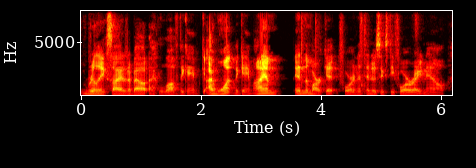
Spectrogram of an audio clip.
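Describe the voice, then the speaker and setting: A man's voice: fairly low pitch, fairly quick, a bit bright. A man co-hosting a movie podcast in casual chat, earnest and enthusiastic. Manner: earnest, enthusiastic, self-correcting. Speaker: podcast co-host.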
